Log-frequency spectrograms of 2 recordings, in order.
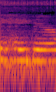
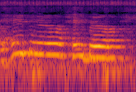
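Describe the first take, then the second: First: Said in the usual way. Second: Higher-pitched sing-out call to a bear. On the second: Acted. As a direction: call out as if warning bears off. Acts calling out to bears.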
